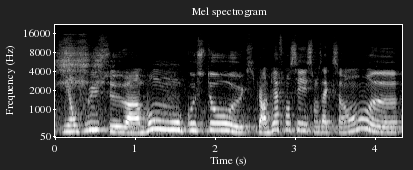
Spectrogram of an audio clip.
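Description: A woman co-hosting a podcast, chatting in a lively, amused way. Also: fairly high pitch, normal speed, noisy background. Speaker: podcast co-host. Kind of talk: casual chat.

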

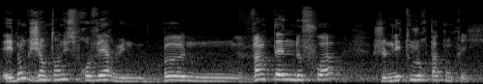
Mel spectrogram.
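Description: A man's voice: high voice, normal speed, a little hiss or hum. A man hosting a podcast, talking casually and chattily and laughing often. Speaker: podcast host.

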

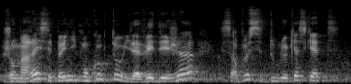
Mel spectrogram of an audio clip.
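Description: A man with a somewhat high voice hosts a casual podcast chat and talks easily at length. He laughs often. Faint ambient hiss sits under his voice. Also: lively intonation, fast. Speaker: podcast host.

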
